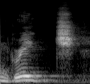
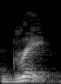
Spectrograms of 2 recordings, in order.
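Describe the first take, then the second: First: The final T is clearly pronounced. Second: The final T is silent. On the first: The speaker calls it wrong. "não é great" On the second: The speaker calls it right. "é great. T mudo"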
